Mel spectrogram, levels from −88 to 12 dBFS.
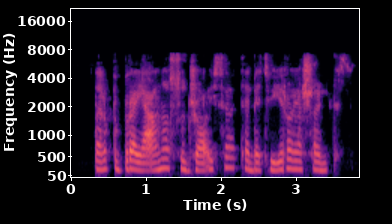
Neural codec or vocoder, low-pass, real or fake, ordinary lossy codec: vocoder, 22.05 kHz, 80 mel bands, HiFi-GAN; 7.2 kHz; fake; MP3, 48 kbps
